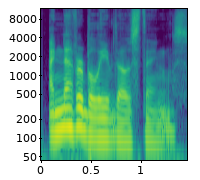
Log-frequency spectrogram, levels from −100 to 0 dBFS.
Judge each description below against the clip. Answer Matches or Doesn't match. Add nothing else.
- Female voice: Doesn't match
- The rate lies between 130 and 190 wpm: Doesn't match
